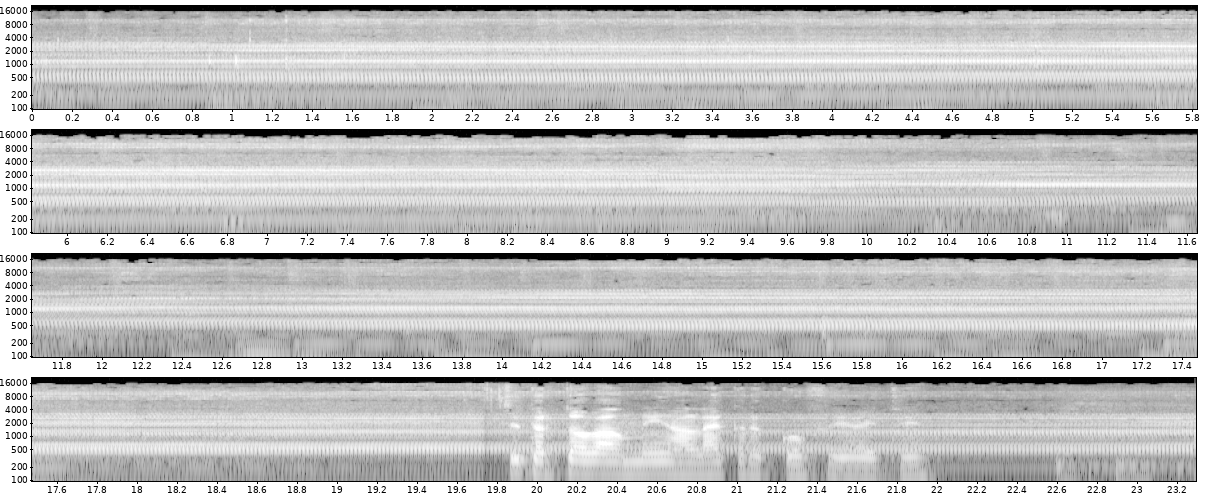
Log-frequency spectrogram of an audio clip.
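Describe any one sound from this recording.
A coffee machine hums and buzzes steadily.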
